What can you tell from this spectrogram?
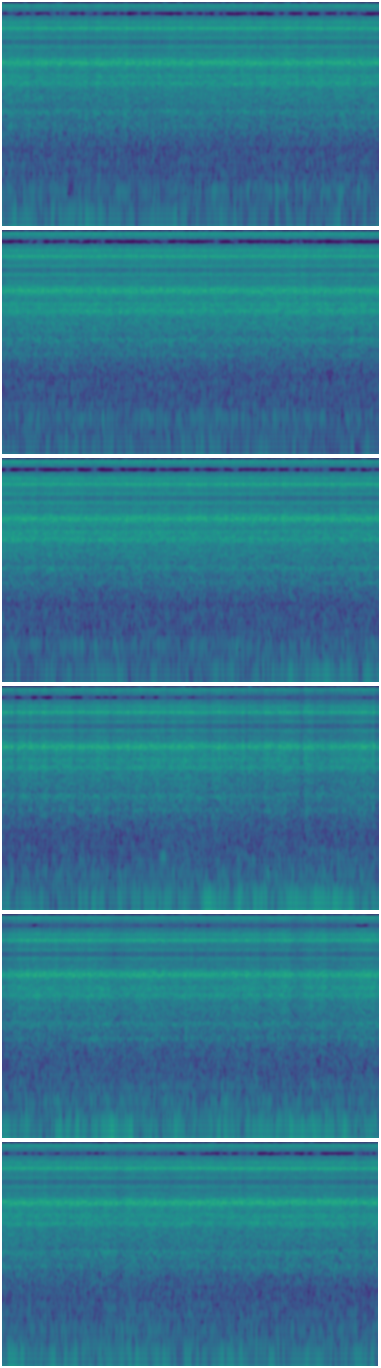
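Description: A car at speed on a racetrack, heard from an onboard camera: a steady low engine drone under a constant rush of wind noise over the microphone, with no clear revs or gear changes.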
